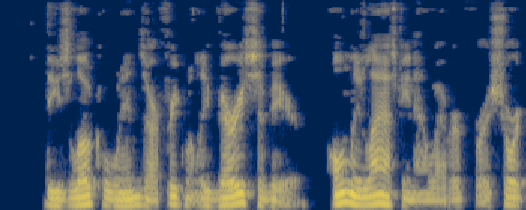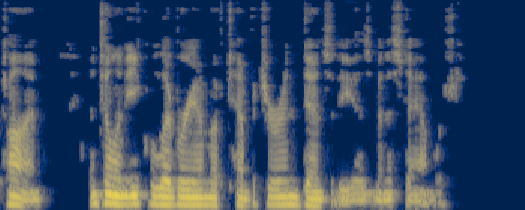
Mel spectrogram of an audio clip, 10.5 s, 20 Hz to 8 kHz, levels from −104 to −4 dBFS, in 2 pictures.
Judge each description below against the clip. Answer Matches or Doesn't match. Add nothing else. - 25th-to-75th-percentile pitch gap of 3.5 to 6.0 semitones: Matches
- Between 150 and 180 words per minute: Doesn't match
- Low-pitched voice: Matches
